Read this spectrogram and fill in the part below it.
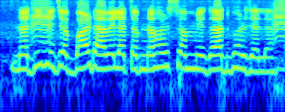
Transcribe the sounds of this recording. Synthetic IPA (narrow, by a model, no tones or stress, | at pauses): nəd̪imẽd͡ʒəbːaɽaʋelat̪əbnəɦəɾsəbmẽɡad̪bʱəɽd͡ʒala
